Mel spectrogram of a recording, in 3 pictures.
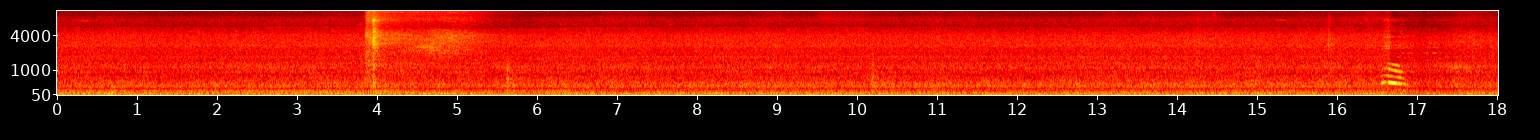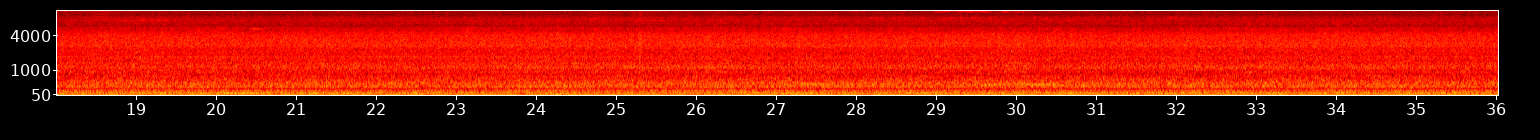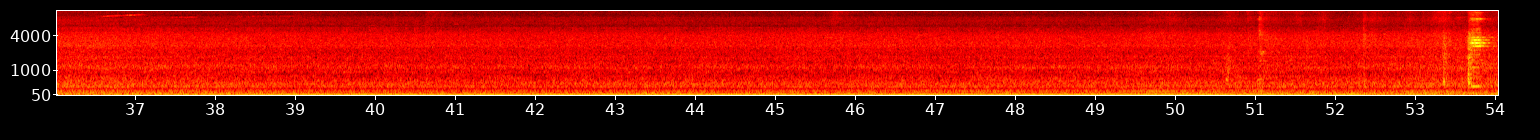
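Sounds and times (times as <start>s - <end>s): bus engine and road rumble: 0.0s - 54.0s.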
